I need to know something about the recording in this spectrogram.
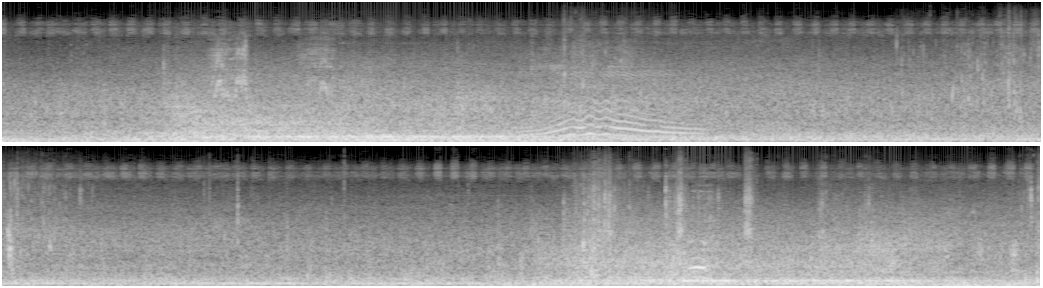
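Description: Water laps against a kayak.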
